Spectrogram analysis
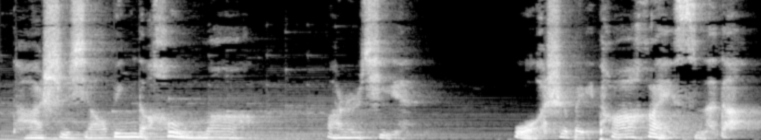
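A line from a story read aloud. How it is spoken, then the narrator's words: Old woman sighing. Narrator (Chinese): 那个老太太叹了口气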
